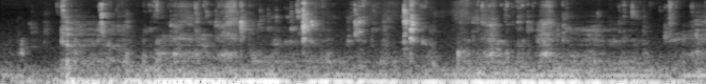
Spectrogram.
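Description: A person chewing and crunching a mouthful of food close to the microphone, with many quick sharp crunches and mouth clicks. A low steady hum comes in about half a second in and stays underneath.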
